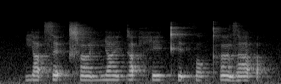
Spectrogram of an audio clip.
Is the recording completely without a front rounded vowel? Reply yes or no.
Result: yes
